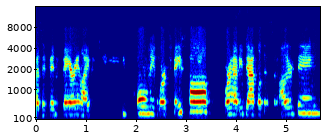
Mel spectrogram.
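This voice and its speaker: A woman's fairly high, energetic voice at a moderate pace, with ordinary pitch variation. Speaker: strength and conditioning coach. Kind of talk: podcast interview. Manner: loud, energetic.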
